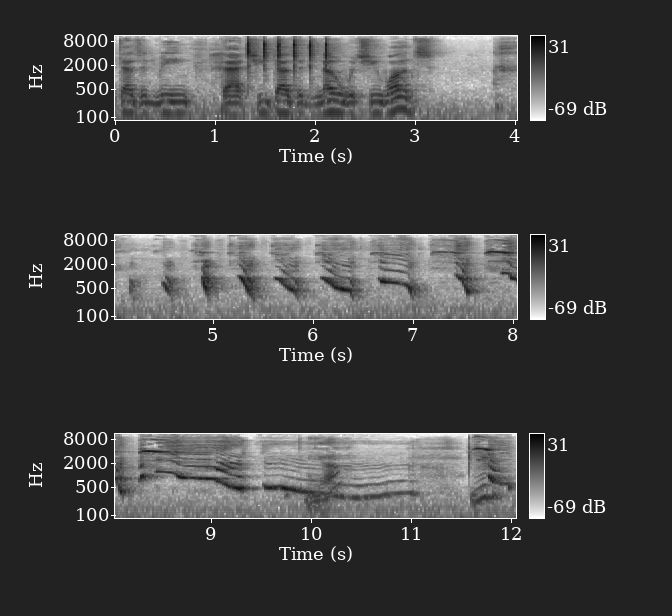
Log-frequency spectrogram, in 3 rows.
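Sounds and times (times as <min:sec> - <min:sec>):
dog whining: 0:04.2 - 0:12.0.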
